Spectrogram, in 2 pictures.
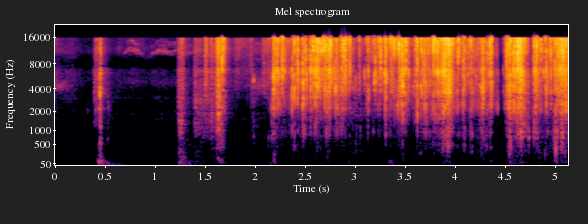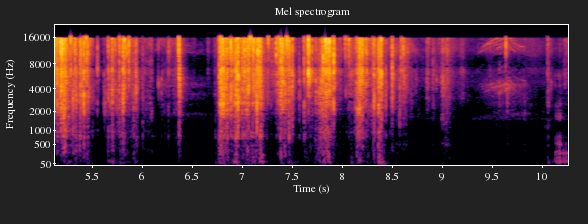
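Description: A 1994 Topps baseball card pack's foil-lined wrapper being torn open and pulled off the cards by hand, crinkling and crackling in an irregular run of sharp rustles, with a short pause about six seconds in.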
